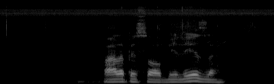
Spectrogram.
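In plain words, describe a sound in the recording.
A middle-aged man speaks calmly, close by, outdoors.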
